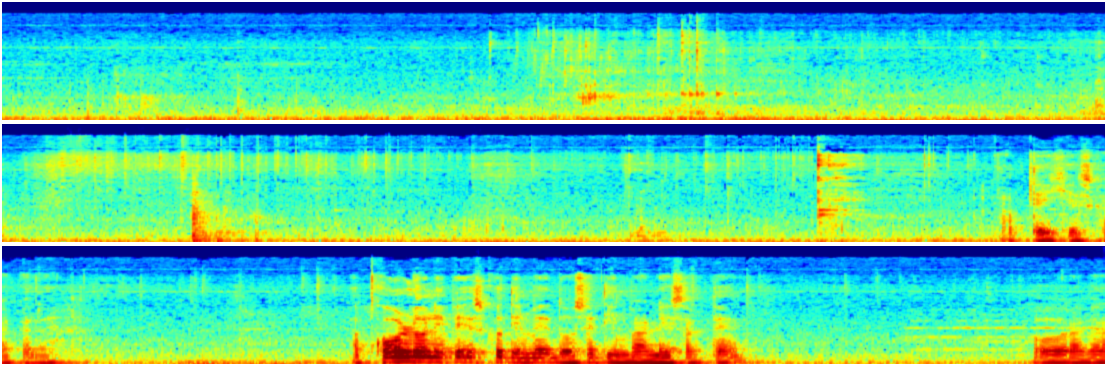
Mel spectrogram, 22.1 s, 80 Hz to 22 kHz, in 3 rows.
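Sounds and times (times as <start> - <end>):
liquid trickling and splashing: 3.2 - 5.8.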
